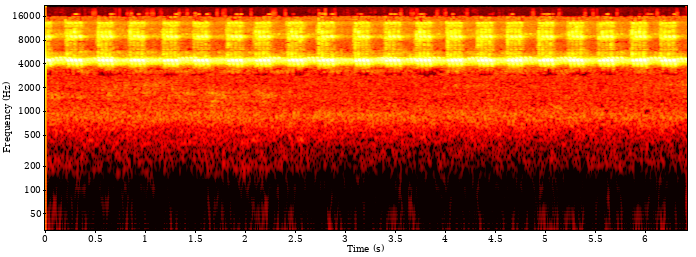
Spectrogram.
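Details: Cricket at night: steady high-pitched chirps pulsing about three times per second, with a continuous ringing tone underneath and a fainter higher band; no other sounds stand out.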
